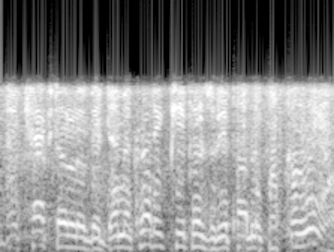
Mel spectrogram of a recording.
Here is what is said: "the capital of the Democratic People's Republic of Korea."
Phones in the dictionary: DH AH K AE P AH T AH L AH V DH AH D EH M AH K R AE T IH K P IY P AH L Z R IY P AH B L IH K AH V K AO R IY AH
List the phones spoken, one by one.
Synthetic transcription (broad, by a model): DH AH K AE P AH T AH L AH V DH AH D EH M AH K R AE T IH K P IY P AH L Z R IY P AH B L IH K AH V K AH R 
